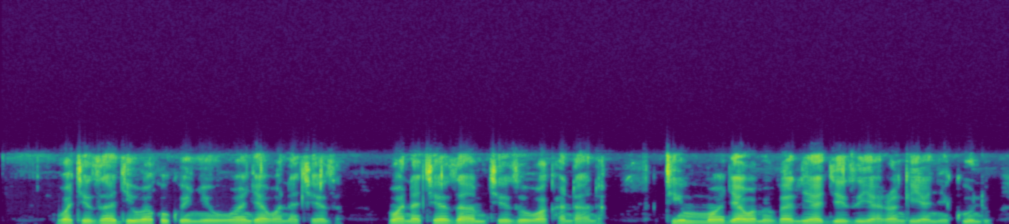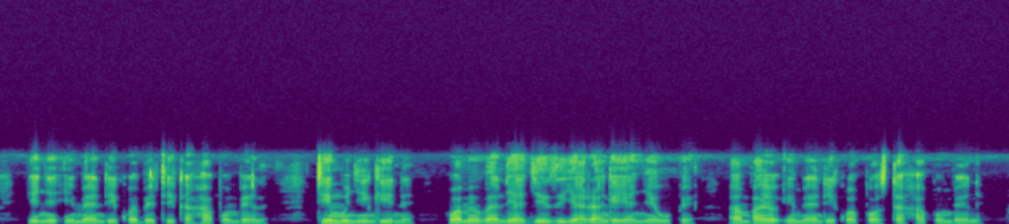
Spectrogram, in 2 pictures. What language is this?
Swahili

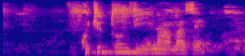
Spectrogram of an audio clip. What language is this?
Kinyarwanda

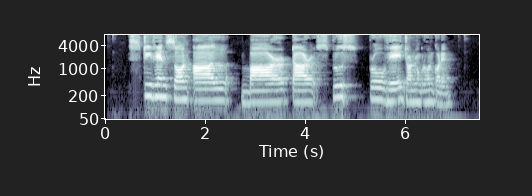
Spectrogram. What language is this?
Bangla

